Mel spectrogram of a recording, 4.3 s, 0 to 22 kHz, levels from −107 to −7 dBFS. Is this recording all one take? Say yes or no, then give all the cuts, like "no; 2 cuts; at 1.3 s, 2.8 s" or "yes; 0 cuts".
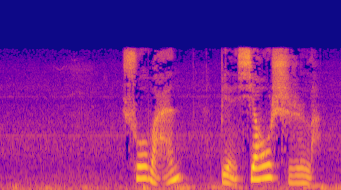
no; 1 cut; at 1.4 s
